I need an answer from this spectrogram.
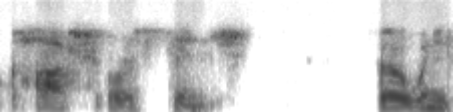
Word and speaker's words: cosh: So you get cosh, which is a hyperbolic cosine, or we pronounce it cosh. You kind of pronounce it how it looks pronounced.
